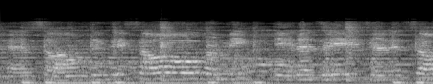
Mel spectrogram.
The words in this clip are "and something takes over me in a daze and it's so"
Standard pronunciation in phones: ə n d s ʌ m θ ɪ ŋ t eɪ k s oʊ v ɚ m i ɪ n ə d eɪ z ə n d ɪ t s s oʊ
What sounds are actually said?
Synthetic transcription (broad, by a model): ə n s ʌ m θ ɪ ŋ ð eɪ s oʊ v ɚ m i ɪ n ə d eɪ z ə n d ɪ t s s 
